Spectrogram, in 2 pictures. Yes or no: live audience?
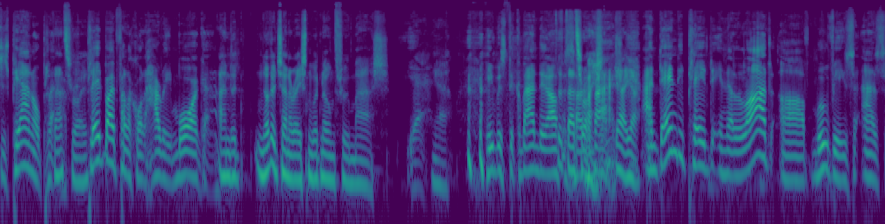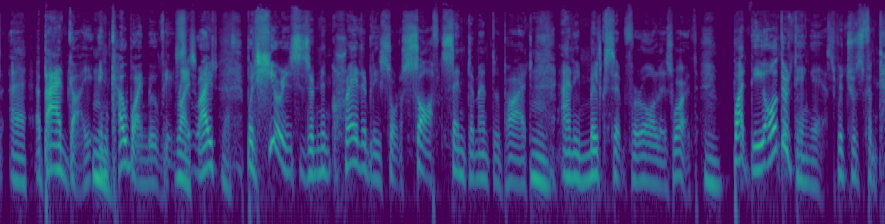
no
